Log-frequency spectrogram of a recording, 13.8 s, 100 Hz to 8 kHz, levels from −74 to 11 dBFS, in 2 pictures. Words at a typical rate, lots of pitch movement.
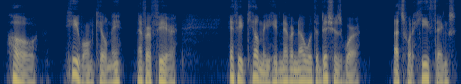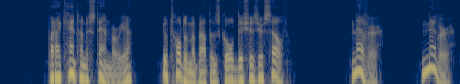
Yes: average, 160 wpm; wide, 8.5 semitones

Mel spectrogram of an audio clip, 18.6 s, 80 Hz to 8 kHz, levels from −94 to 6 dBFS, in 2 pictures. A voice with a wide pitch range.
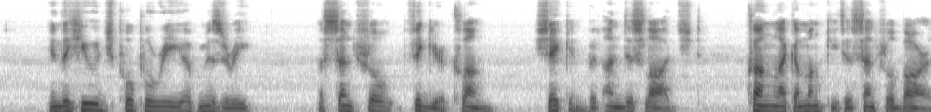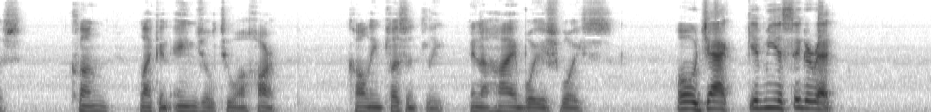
No: average, 3.2 semitones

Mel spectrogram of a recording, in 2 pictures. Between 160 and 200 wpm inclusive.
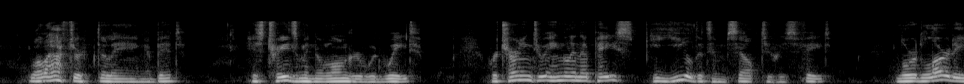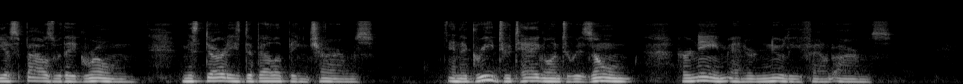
No: average, 145 wpm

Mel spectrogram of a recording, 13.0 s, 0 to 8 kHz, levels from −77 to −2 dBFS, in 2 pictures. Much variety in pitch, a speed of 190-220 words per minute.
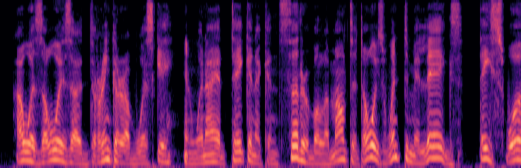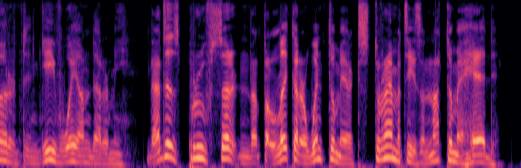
Yes: wide, 8.3 semitones; fast, 205 wpm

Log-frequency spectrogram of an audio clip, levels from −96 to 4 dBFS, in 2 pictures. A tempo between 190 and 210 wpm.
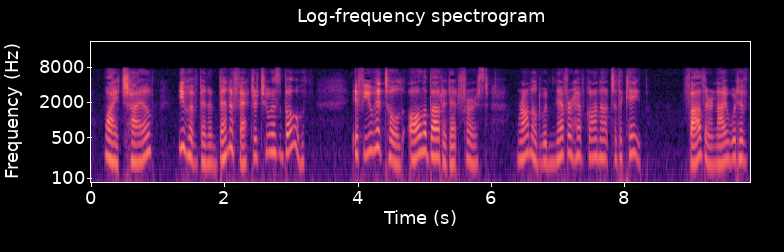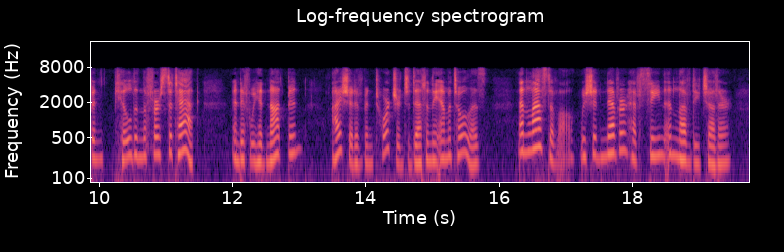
Yes: fast, 205 wpm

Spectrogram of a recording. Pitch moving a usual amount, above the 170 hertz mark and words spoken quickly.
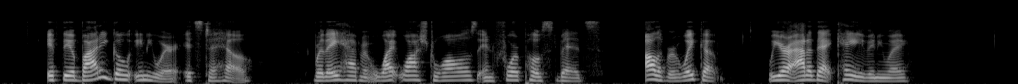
No: average, 3.3 semitones; high, 190 Hz; average, 160 wpm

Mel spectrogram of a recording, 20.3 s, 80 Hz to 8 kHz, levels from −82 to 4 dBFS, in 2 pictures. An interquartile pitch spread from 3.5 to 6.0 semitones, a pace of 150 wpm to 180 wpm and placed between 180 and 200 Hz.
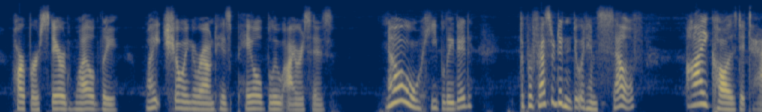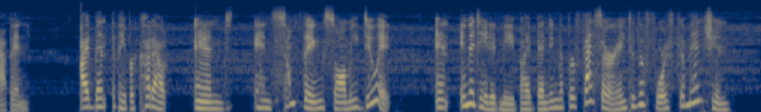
No: wide, 5.5 semitones; average, 140 wpm; medium, 185 Hz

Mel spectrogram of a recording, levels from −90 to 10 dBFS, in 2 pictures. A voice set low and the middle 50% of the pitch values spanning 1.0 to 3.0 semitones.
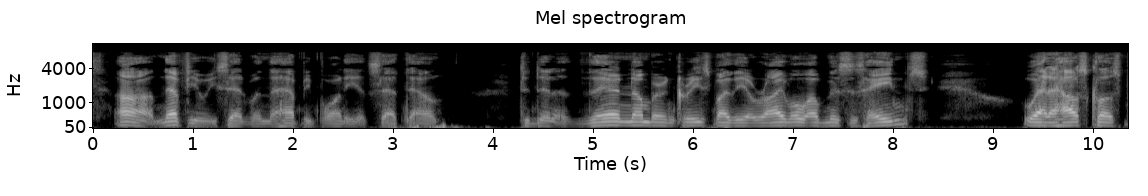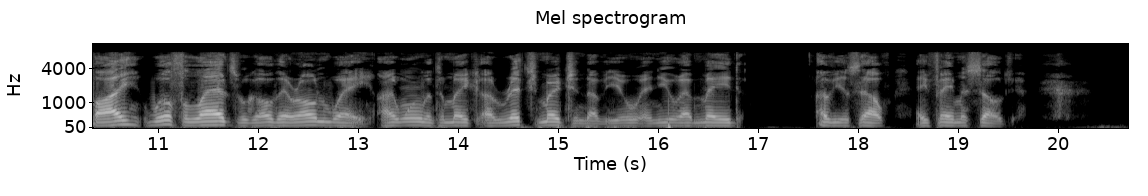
Yes: low, 120 Hz; narrow, 2.5 semitones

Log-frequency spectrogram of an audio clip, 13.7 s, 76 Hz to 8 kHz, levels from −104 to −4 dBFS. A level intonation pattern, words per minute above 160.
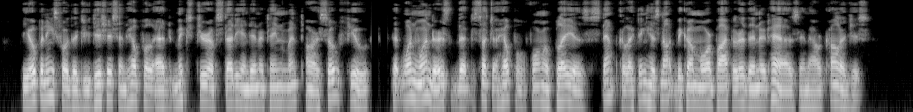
No: average, 3.9 semitones; average, 170 wpm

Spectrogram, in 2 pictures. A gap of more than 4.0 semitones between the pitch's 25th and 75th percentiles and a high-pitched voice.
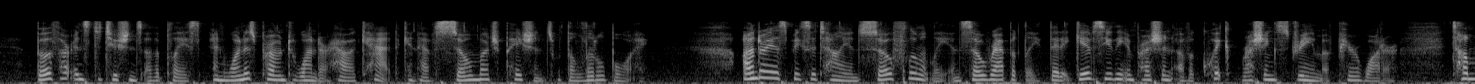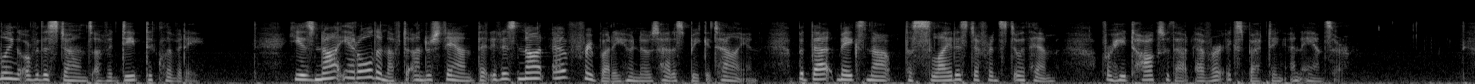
Yes: average, 4.7 semitones; high, 205 Hz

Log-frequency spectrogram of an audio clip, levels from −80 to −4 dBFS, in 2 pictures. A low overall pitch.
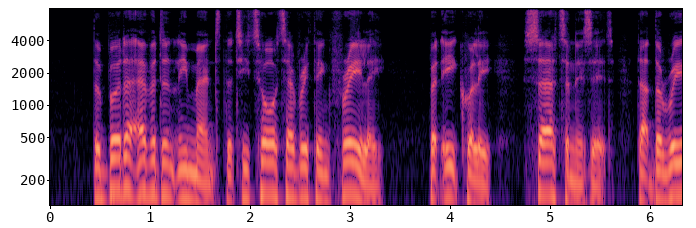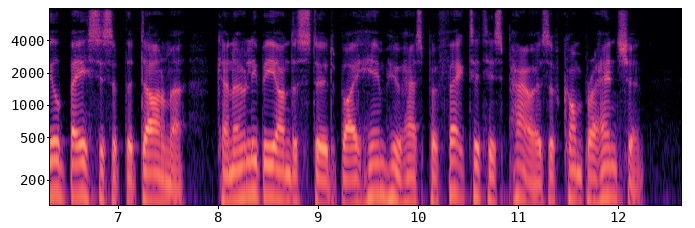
Yes: low, 125 Hz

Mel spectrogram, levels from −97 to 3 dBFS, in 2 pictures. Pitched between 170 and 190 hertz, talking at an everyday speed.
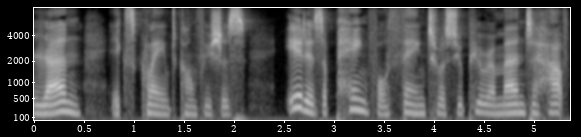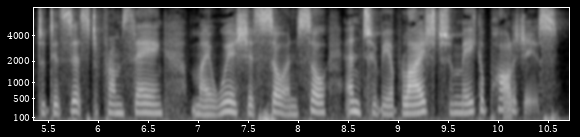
Yes: medium, 185 Hz; average, 175 wpm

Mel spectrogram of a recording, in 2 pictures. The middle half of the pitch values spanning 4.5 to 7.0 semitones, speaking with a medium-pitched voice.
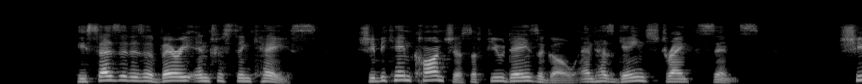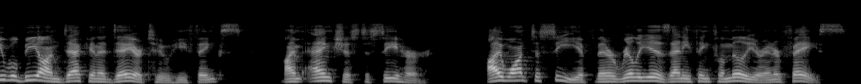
Yes: average, 5.1 semitones; medium, 150 Hz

